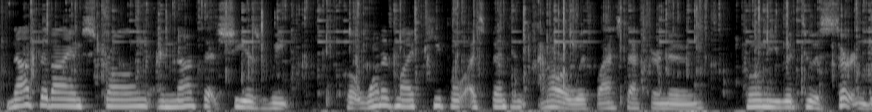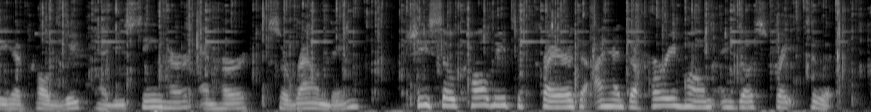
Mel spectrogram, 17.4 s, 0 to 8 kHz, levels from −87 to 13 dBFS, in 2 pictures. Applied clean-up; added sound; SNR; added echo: classical method log-MMSE.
